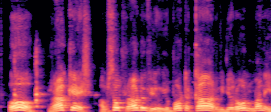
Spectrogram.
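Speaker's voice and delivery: swooping, doting father voice; imitated proud dad. Dad praising the imagined doctor son, mock proud. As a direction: gush over a favourite son in dad's voice. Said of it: "my dad's going in there talking to".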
